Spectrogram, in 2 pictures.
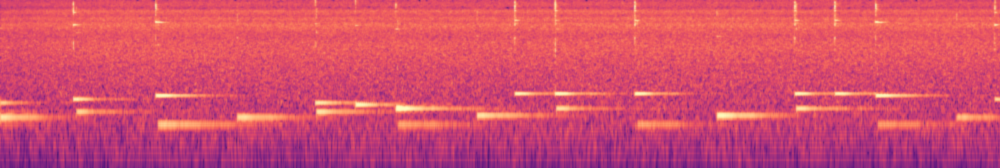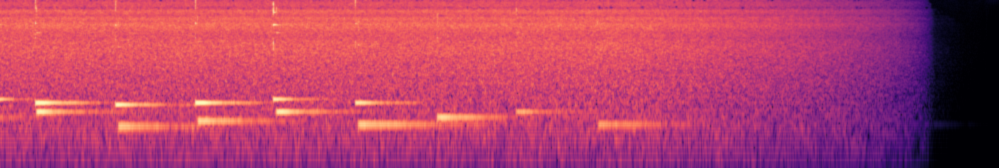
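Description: Music box (orgel) playing a slow lullaby melody, one plucked note after another, over the steady rushing of a forest valley stream. Near the end the tune stops and the water fades out.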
